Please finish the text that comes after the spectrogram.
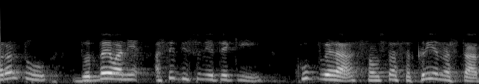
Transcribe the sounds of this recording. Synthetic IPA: pəɾənt̪ud̪uɾd̪əjʋaniəsed̪isuːnjet̪ekiː | kʰuːpʋeɭasə̃w̃st̪ʰasəkɾijənəst̪at̪

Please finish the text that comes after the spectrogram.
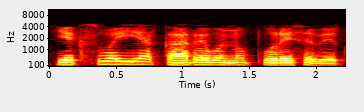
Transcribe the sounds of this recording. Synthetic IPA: eksʋɐjɐkaːɾjɐʋɐnːupuːɾɐjsɐbeːk

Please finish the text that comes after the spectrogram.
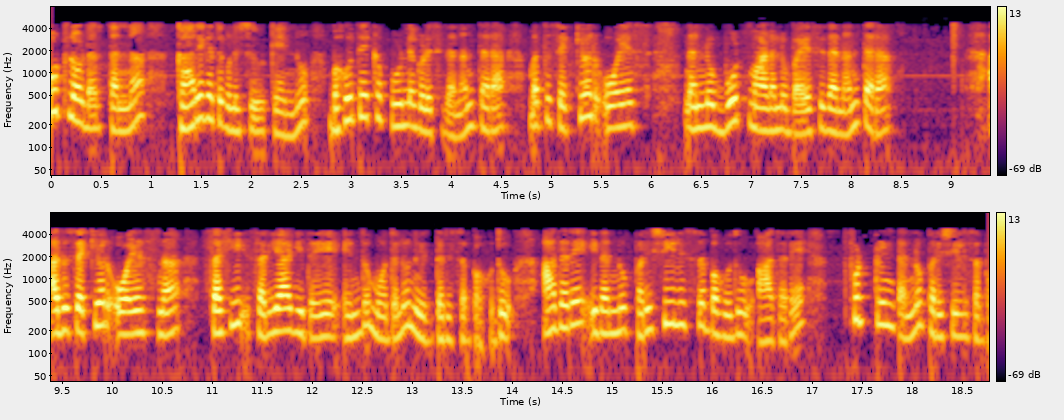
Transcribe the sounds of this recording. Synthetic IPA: uːʈloːɖɐɾt̪ɐnːɐ | kaːɾjɐɡɐt̪ɛɡoɭisiʋukeɐnːubɐɦut̪ɛːkɐpuːɾɳɐɡo̞ɭisid̪ɐ̰nɐnt̪ɐɾɐmʔɐt̪ːuse̞kjuɐɾoːjesnɐnːubuːʈmaːɽɐlubɐ̰jɐsid̪ɐnɐnt̪ɐɾɐ | ɐd̪usekjuɐɾoːjesnɐsɐɦisɐɾijaːɡid̪ejeʔend̪umɔd̪ɐluniɾd̪ʱɐɾisɐbɐ̰ɦud̪uaːd̪ɐɾe̞ʔid̪ɐnːupɐɾiʃiːlisɐbɐɦud̪uʔaːd̪ɐɾe̞ | pʰuɖ̚pɾiɳʈɐnːupɐɾiʃiːlisɐbɐ

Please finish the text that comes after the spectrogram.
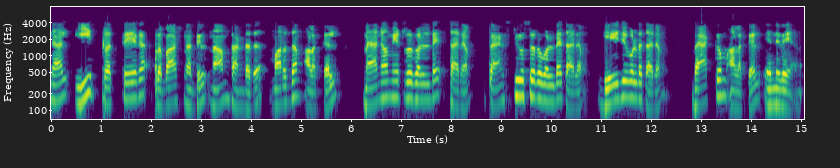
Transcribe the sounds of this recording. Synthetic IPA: naːliːprɐt̪jeːɣɐprɐbʱaːʂɐɳɐt̪ːilnaːmkɐɳɖɐðɨmɐrd̪ɐmɐɭɐkːɐl | maːno̞ːmiːʈːɐruɣɐɭɨɽe̞t̪ɐɾɐm | ʈraːnsbjuːsɐruɣɐɭuɽe̞t̪ɐɾɐm | ɡe̞ːd͡ʑuɣɐɭuɽe̞t̪ɐɾɐm | ʋaːkːjumɐ̰ɭɐkːɐle̞nːiʋeja̰ːɳɨ

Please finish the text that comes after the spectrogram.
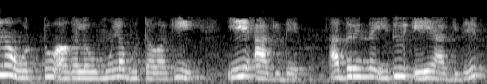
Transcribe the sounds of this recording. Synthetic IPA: nɐoʈːuɐɡɐlɐʋumuːlɐbʱut̪ɐʋaːɡi | eːʔaːɡid̪e̞ | a̰d̪ːɐɾind̪ɐid̪ueːaːɡid̪e̞

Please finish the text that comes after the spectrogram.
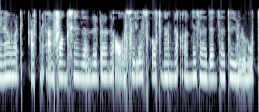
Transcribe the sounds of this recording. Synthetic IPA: enamaʈeapɽ̃ḛʔafəŋkʃənd͡ʒəneʈəɾnḛʔɔ̰siloskɔpnamna̰ʔənjəsad̪ʱənsat̪ʰed͡ʒoɽʋũp

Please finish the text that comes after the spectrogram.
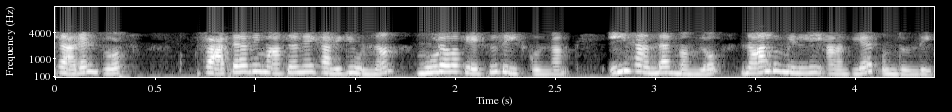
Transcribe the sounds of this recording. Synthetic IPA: t͡ʃaːɾeɳʈoːʈs | paːt̪ɾɐdimaːt̪ɾɐmeːkɐʋid̪iunːɐmuːɽɐʋɐkeːsulut̪iːsu̥kund̪aːmiːsɐnd̪ɐɾbʱɐmlo̞ːnaːlumilːiʔaːpijɐɾuɳʈ̪und̪i

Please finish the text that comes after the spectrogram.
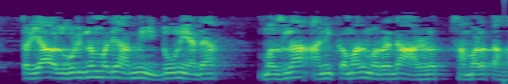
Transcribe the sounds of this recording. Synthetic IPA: t̪əɾjaəlɡoɽinəmːəd̪ʱːjeam̤iːd̪onjad̪ja | məd͡zlaʔa̰ɽ̃ikəmalməɾəd̪ãːɽɭət̪sə̃mbɭət̪aɦo

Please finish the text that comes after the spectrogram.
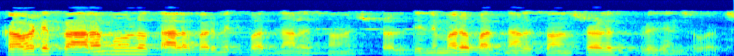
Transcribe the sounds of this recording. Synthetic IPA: kaːbɐʈːipɾaːɾɐmbʱɐmlo̞ːkaːlɐpɐɾimit̪i̥pɐd̪naːluɡusɐwɐt̪t͡ʃɾa̰ːlud̪iːnːimɐɾoːpɐd̪naːluɡusɐwɐt̪sɾaːlukipːuɽuɡeːnɐd͡ʒṵːʋɐ̰t͡ʃːu̥

